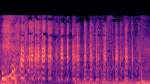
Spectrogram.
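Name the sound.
duck quacking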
